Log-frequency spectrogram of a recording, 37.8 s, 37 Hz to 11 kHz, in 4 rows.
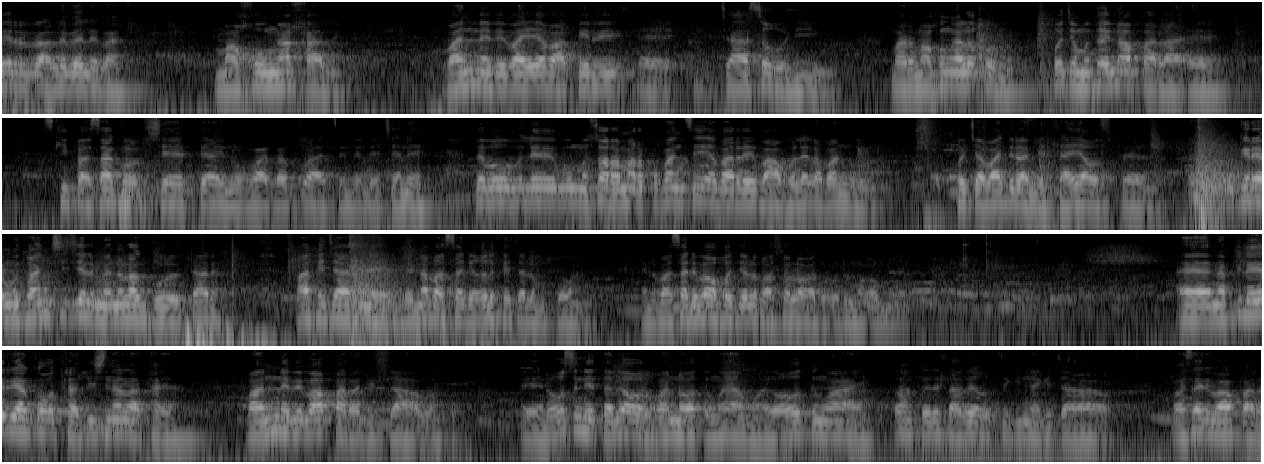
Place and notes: Mphahlele, South Africa - Kgagatlou Secondary School
Keleketla! Library workshop for publication at Kgagatlou Secondary school in Ga-Mphahlele. The purpose of the workshop was towards developing new content for our second publication 58 Years To The Treason Trial.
